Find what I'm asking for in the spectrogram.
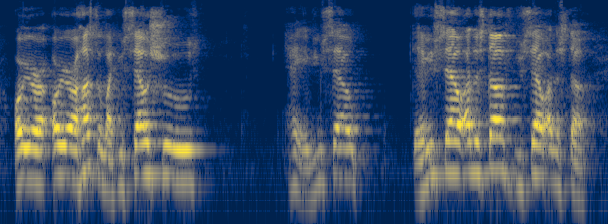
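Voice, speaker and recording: A man talks at a fairly quick pace in a high voice, with big swings in loudness. His speech is broken by long, frequent pauses. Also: ordinary pitch variation. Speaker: online money motivation creator. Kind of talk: motivational monologue. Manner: fast.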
